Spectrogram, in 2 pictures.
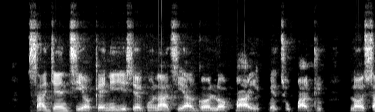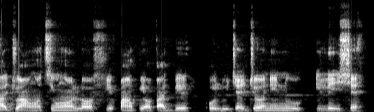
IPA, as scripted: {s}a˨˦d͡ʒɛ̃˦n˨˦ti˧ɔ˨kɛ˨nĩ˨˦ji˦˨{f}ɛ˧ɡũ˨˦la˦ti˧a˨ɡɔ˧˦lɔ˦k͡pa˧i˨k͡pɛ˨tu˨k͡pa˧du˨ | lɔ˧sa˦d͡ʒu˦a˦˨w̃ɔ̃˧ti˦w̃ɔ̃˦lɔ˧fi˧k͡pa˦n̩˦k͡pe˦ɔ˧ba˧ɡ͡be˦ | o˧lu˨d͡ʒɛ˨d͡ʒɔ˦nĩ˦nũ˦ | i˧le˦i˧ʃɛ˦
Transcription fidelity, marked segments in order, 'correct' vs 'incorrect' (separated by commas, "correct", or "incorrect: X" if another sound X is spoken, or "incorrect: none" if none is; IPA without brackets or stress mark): correct, incorrect: ʃ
